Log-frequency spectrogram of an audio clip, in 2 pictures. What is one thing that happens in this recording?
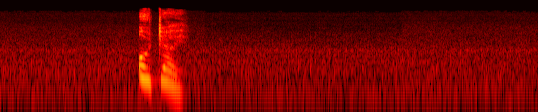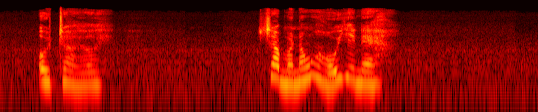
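A middle-aged woman speaks in short, worried bursts close by.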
